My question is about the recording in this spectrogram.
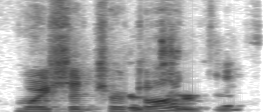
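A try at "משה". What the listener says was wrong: It's not Moishe, it's Moshe, the Hebrew pronunciation, not the Yiddish, right?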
